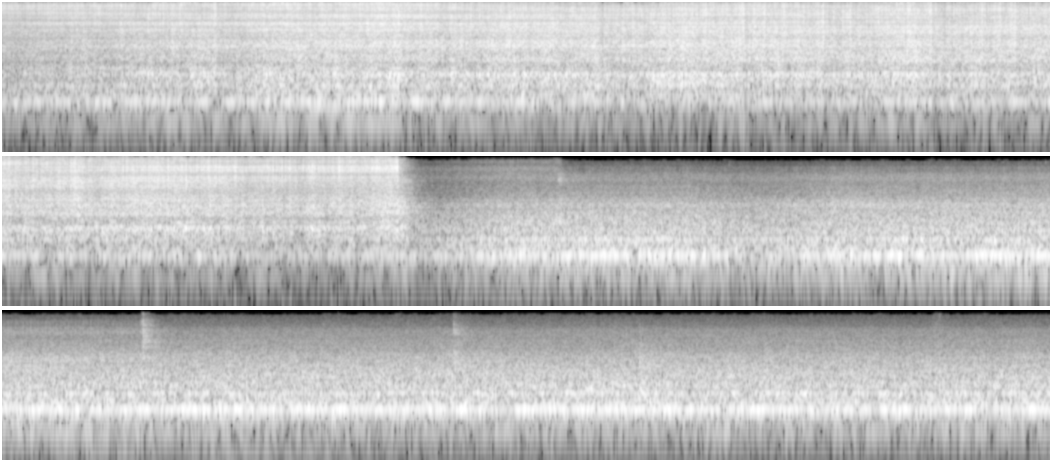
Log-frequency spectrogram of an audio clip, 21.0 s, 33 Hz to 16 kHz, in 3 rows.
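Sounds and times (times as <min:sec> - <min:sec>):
welding arc crackling: 0:00.0 - 0:09.9.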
